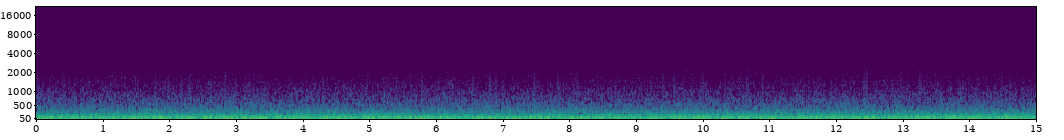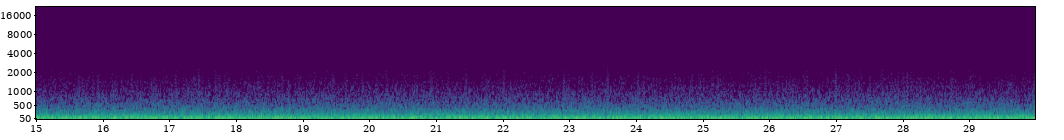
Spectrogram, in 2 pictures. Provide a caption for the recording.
Soundscapes > Synthetic / Artificial
Generated brown noise in ocenaudio and adjusted the pitch and eq until it gave that deep sound you would hear during scenes in an airplane, in this case the character was riding a commercial shuttle to space. Used in my visual novel: R(e)Born_ Recorded with Sony ICD-UX570, referenced with AKG K240.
